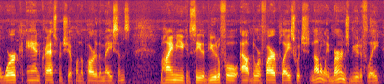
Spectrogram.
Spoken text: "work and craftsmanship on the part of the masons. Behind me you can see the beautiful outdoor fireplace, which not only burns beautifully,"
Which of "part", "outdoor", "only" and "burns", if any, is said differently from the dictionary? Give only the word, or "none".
none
